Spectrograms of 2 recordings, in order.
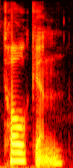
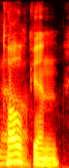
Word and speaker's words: Tolkien: case in point is Tolkien I always have said Tolkien and of course it's supposed to be Tolkien or something and they emphasize the eating yeah um yeah but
